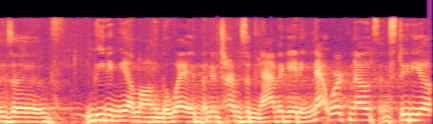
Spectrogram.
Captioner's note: none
